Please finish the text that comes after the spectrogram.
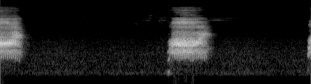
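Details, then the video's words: A Florida scrub jay gives harsh, raspy screeches, each about a third of a second long, repeated roughly every one and a half seconds against a quiet background. "Florida scrub jay"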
